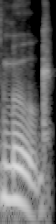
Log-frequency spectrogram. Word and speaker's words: Moog: I was going first of all it is pronounced Moog I don't I don't mean to be that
